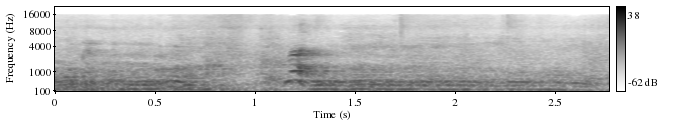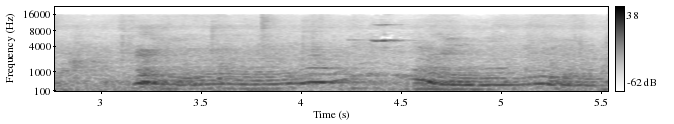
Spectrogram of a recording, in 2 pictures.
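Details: Rottweilers from a group of dogs given playful makeup, vocalizing in high, tonal whines and short yips that rise and bend, with sharper bursts near the start, middle and end, over a steady murmur of room noise.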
